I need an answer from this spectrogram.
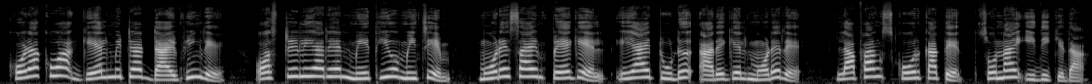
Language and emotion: Santali, neutral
